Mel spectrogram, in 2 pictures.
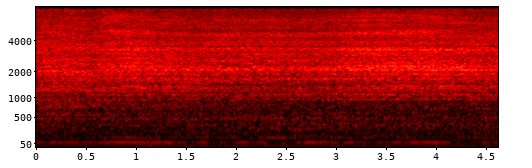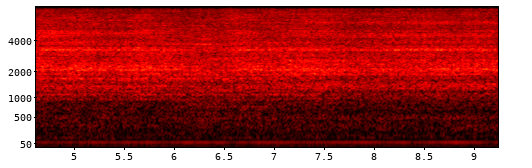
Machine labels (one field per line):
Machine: fan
